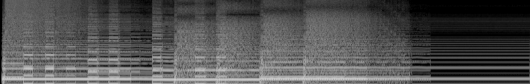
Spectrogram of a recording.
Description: Game Over Jingle; pop'n music GB

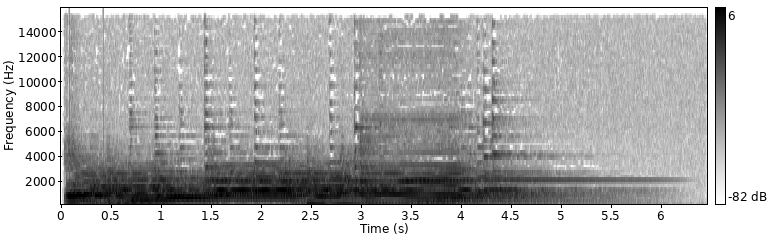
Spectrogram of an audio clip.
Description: Musical

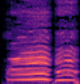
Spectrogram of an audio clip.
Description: Pigfall; bad piggies; android; mobile; windows

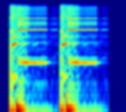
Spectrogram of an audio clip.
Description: Metal Claw

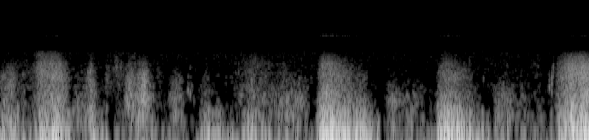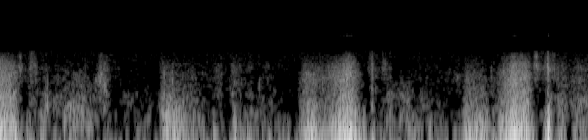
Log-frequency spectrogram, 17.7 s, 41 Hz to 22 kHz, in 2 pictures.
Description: animatronic breath; Five Nights at Freddy's; FNAF 4

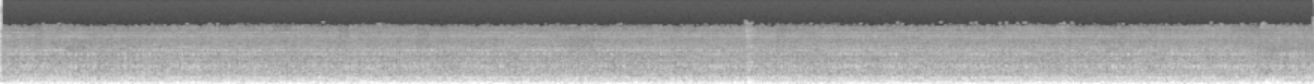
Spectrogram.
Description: Ambience Loop

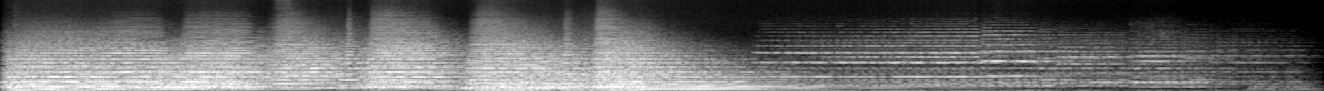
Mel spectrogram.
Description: Defeat; Hoth Trials Bright Hope

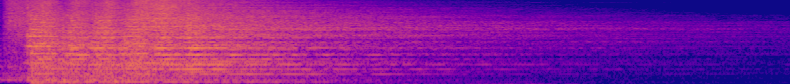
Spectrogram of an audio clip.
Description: Regal Fanfare Stinger

